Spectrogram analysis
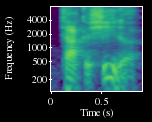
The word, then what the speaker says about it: Takeshita: at his name, it's like you would say Takashita. Yeah. Mm-hmm. Like that. That's how I was like, phonetically, it would be Takashita. But when you say take a shitter, Takeshita.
